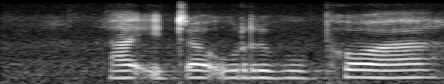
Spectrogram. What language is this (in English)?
Venda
